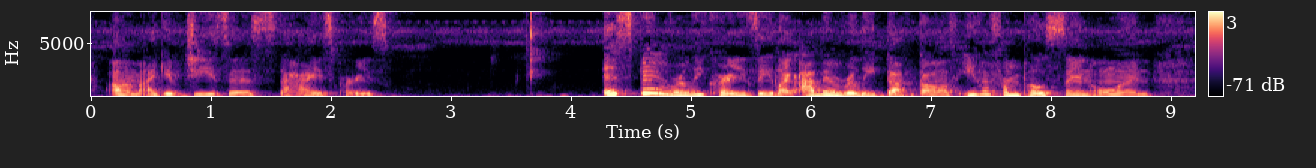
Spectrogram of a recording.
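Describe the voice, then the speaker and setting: Using vocal fry, a woman speaks at a fairly slow pace. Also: long, frequent pauses. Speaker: YouTuber sharing storytime. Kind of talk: casual chat to camera. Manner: animated, rambling with fillers.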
